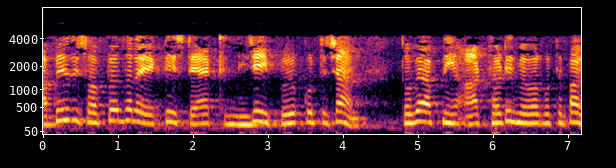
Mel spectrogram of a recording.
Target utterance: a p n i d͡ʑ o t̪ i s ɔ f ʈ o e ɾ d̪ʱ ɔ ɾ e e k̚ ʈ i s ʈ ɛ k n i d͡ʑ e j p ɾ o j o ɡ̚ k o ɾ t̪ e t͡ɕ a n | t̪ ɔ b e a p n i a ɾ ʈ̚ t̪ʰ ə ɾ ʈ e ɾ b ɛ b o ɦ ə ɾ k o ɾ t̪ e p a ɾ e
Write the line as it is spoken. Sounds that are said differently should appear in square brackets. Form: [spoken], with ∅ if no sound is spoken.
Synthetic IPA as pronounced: a p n i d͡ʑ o [d̪] i s ɔ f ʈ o e ɾ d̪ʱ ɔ ɾ e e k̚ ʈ i s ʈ ɛ k n i d͡ʑ e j p ɾ o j o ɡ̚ k o ɾ t̪ e t͡ɕ a n | t̪ ɔ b e a p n i a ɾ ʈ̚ t̪ʰ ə ɾ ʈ [i] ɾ b ɛ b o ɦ [a] ɾ k o ɾ t̪ e p a ɾ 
